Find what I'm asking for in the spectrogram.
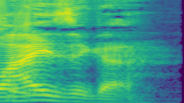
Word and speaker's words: Loaisiga: say Loaiziga? That's how it's said.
